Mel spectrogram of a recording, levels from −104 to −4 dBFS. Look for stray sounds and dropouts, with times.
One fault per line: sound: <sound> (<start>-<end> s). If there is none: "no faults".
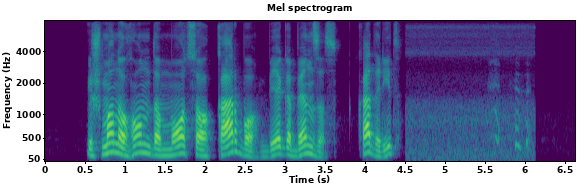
sound: laugh (5.5-6.1 s)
